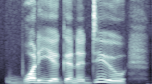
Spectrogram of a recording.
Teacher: The underlying stress pattern holds the whole utterance together in what are you going to do, the stress still falls on what and do or perhaps on going to. the structure is still there.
